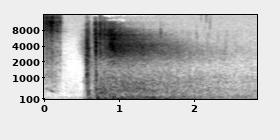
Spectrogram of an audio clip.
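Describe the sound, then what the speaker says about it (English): An M41 HMC self-propelled artillery gun in a tank video game fires a single blind shot: a sudden loud boom that rolls into a long, rumbling echo and fades slowly. "It's going to be a blind shot."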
